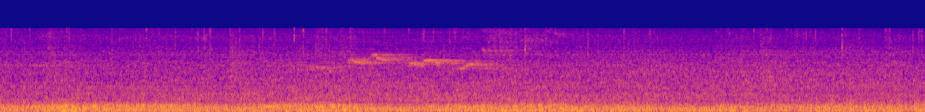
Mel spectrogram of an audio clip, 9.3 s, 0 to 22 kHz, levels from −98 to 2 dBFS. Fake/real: fake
